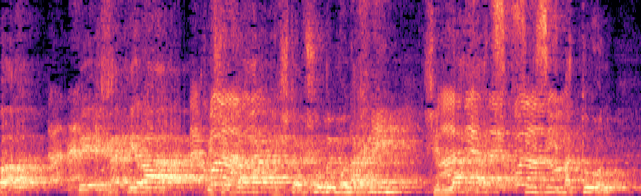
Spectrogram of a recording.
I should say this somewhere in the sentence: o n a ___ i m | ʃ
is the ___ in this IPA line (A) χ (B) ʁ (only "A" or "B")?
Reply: A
